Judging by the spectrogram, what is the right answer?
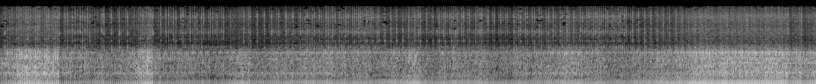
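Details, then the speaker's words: Kia 2.0 CRDi common-rail diesel with Bosch system, at idle: hard, fairly regular knock at roughly four per second that spreads across the whole engine; unplugging each injector changes nothing, source not yet found. "to stukanie przenosi się tak jakby po całym kurczę silniku i nie ma na żadnym wtryskiwaczu zmiany"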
